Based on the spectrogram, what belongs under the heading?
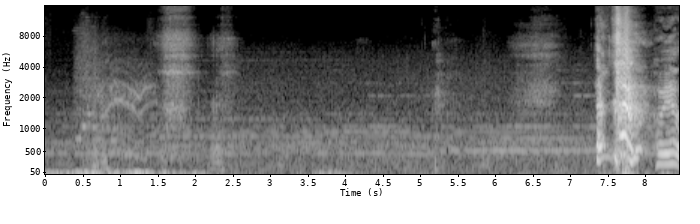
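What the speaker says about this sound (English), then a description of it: "So serious of a matter, I want to sneeze." A single loud sneeze bursts out near the end, close and sharp, after a stretch of quiet game audio with faint tones and soft speech.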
